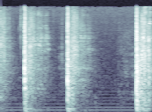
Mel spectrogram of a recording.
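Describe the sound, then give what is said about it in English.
Hammering: a man making a desk with two drawers in his workshop strikes three sharp, solid blows at an uneven pace, each ringing briefly before fading, with no talking in between. “Russell, stop that noise! Oh, he's hammering again.”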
